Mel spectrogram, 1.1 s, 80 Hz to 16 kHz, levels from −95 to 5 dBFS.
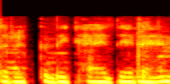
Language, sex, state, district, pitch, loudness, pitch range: Hindi, female, Bihar, Muzaffarpur, 195 Hz, -12 LUFS, 190-200 Hz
